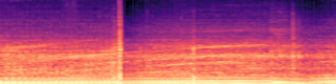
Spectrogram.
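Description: Cruiser motorcycle engine running under way as the bike accelerates, its pitch climbing steadily and dipping briefly near the end. A sharp click about a second and a half in.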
